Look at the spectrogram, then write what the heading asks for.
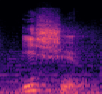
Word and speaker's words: issue: There's violence, yes, in the relationship, and that's why we came in, and it's an issue, but... By the way, can you correctly pronounce this word that Celeste just said?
